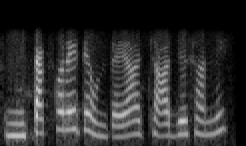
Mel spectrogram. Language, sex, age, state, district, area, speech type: Telugu, female, 30-45, Andhra Pradesh, Srikakulam, urban, conversation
